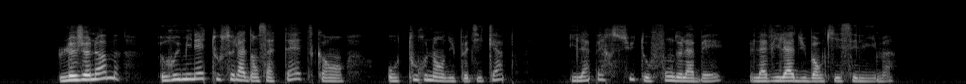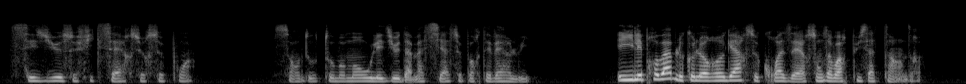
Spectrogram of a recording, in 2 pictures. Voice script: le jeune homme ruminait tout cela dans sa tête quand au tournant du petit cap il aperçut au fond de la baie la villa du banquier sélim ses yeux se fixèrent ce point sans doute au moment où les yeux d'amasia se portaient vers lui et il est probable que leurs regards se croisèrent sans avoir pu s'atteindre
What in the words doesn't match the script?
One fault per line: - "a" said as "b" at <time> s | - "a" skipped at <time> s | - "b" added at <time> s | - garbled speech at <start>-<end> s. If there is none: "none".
- "sur" added at 11.0 s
